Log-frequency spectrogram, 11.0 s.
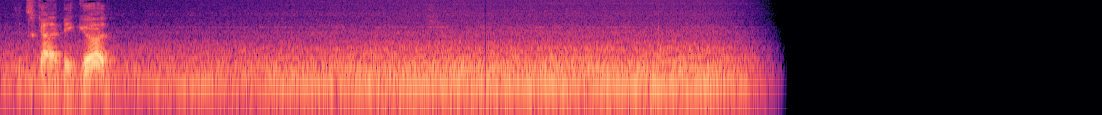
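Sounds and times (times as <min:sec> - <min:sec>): low mechanical hum: 0:00.0 - 0:07.9.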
